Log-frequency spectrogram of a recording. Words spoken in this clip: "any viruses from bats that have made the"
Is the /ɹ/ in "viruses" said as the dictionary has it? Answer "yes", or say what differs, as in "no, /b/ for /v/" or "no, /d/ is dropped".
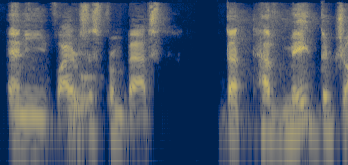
yes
